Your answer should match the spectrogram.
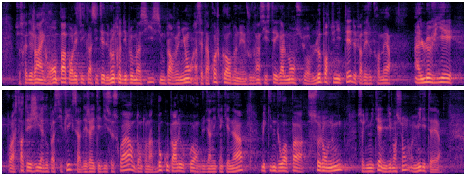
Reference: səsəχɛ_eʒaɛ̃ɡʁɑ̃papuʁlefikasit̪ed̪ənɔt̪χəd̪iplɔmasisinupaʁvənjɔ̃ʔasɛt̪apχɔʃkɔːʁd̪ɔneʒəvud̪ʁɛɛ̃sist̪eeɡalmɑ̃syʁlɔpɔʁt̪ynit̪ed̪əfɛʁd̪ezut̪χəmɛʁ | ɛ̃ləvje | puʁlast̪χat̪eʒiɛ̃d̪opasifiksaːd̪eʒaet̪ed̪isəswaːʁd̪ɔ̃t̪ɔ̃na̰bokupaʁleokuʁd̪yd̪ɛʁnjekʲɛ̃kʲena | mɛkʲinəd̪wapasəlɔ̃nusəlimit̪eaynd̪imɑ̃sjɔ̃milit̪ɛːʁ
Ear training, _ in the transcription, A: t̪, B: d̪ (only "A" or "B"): B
